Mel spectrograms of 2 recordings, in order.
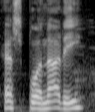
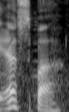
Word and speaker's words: Esplanadi: In Fin, Esplanadi. But the locals just say espa, and it runs from the market and waterfront all the way to the busy commercial streets of town.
